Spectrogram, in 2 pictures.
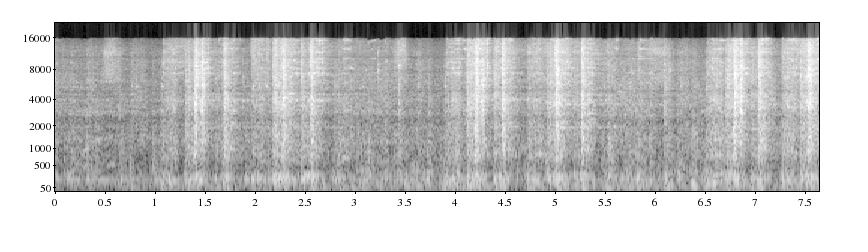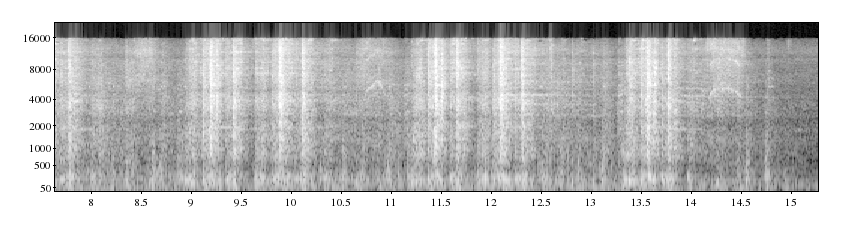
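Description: NJ Transit Multilevel bilevel passenger coaches rolling past close by: a steady rumble from the wheels on the rails, with groups of sharp wheel clacks about every two seconds. The sound drops off near the end as the last car passes.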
